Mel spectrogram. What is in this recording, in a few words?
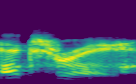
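"X-ray", English; JTAC; Alphabet; DCS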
